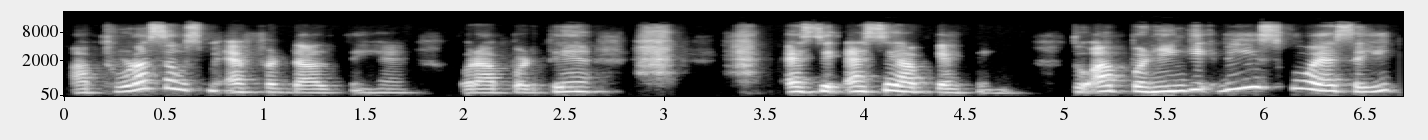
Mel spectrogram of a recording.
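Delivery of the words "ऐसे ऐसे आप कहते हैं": normal talking voice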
